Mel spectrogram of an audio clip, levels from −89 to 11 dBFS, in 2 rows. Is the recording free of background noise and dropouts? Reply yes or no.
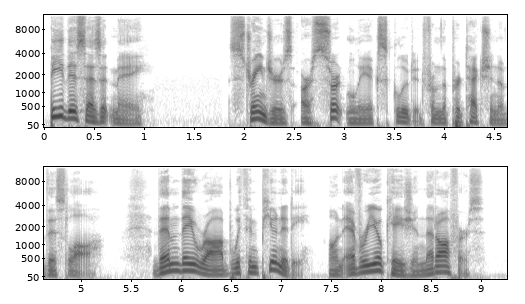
yes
